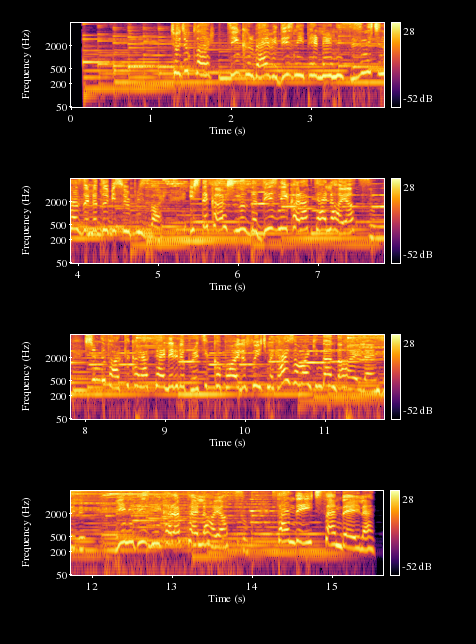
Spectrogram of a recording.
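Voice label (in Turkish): enerjik esprili, seslendirme; enerjik tempolu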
